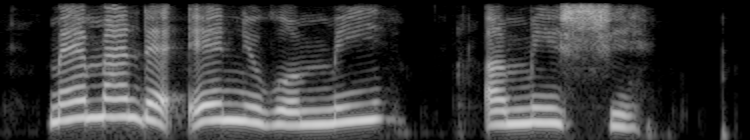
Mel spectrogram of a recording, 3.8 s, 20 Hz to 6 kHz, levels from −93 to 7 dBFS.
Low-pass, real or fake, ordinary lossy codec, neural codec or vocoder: 5.4 kHz; fake; none; codec, 16 kHz, 4.8 kbps, FACodec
